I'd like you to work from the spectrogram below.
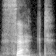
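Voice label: "sect", English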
